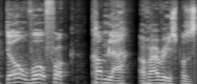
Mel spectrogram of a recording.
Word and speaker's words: Kamala: He says, don't vote for Kamala, or however you're supposed to say it. They say now that, like, if you say Kamala, it's an attack on her, personal attack.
